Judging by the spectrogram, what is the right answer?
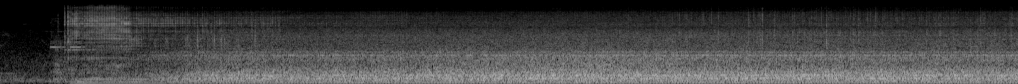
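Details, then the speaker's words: Garage A/C unit's seasonal startup after new capacitors were fitted. A click, then the fan and compressor come up together into a steady, even hum and rush with no rattle or struggle: normal startup. "we're gonna walk in the garage press the power button the fan and compressor will start up at the same time here we go"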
